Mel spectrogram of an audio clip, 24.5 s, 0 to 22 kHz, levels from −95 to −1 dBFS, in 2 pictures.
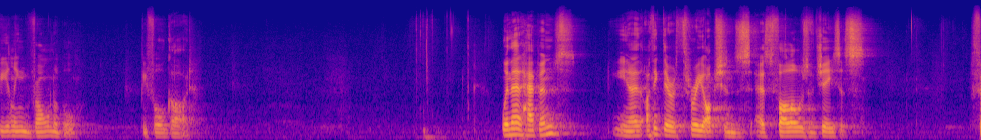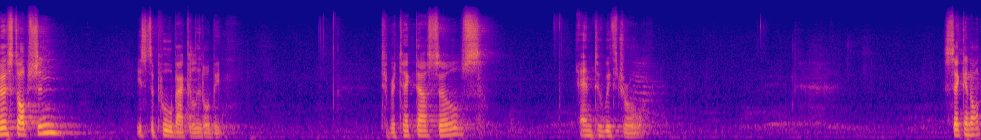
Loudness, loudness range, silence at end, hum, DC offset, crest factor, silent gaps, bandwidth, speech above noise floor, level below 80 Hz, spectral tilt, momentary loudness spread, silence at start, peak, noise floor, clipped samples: -27 LUFS; 15 LU; 0 s; none; under 0.1%; 28 dB; none; 17.5 kHz; 38 dB; -66 dBFS; -3 dB/octave; 20 LU; 0 s; -4 dBFS; -65 dBFS; under 0.1%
